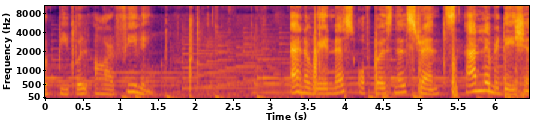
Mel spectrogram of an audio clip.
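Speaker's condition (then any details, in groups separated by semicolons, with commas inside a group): No condition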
